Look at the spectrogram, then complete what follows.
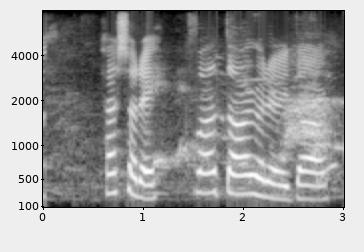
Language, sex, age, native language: Icelandic, other, 12, Icelandic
